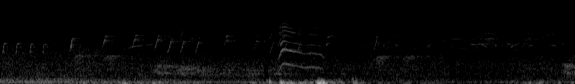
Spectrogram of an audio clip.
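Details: A young magpie, sounding as if cringing for an unknown reason, gives a run of thin, whining squeals and descending whistled notes, with a low background rumble and a couple of thumps.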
